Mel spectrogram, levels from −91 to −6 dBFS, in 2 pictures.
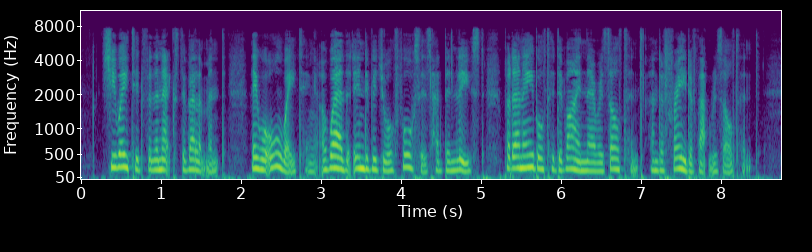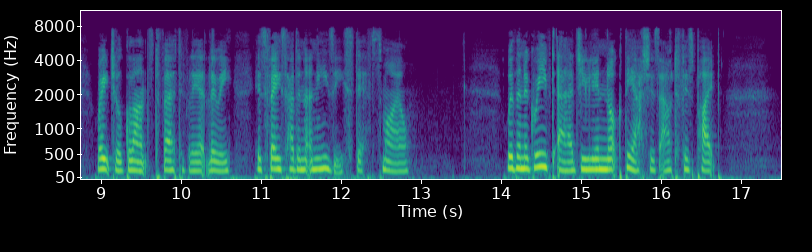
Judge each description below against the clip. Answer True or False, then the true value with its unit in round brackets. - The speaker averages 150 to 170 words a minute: False (180 wpm)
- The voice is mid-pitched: False (195 Hz)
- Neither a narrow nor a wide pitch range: True (3.1 semitones)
